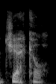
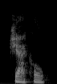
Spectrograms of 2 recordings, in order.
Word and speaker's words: Jackal: Are you saying Jackal and Hyde or Jekyll? Jackal.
